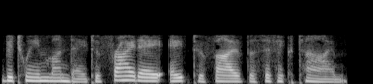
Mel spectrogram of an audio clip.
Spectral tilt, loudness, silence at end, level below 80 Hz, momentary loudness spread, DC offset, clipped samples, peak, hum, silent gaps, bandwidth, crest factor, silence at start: -12.5 dB/octave; -17 LUFS; 0.25 s; -48 dBFS; 9 LU; under 0.1%; under 0.1%; 0 dBFS; none; none; 4.1 kHz; 16 dB; 0 s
